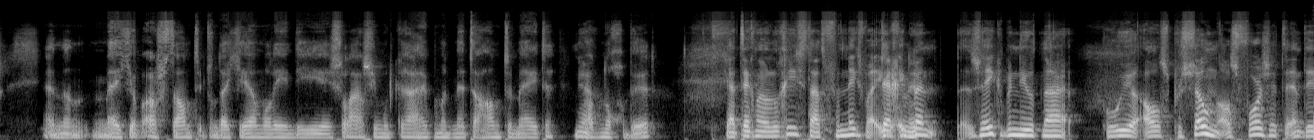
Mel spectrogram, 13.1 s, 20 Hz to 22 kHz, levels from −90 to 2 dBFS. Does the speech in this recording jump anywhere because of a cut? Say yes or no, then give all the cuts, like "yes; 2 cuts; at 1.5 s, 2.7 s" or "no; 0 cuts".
yes; 2 cuts; at 2.1 s, 4.4 s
